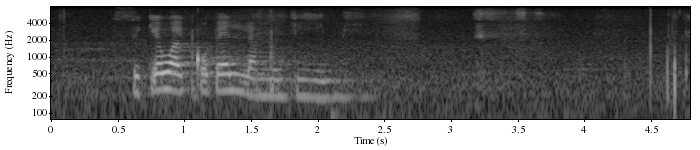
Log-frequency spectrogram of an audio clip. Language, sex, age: Southern Sotho, female, 22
